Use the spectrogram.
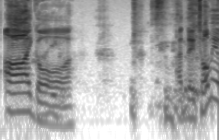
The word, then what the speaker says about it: Igor: No, no, it's pronounced Igor. And they told me it was Egor.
